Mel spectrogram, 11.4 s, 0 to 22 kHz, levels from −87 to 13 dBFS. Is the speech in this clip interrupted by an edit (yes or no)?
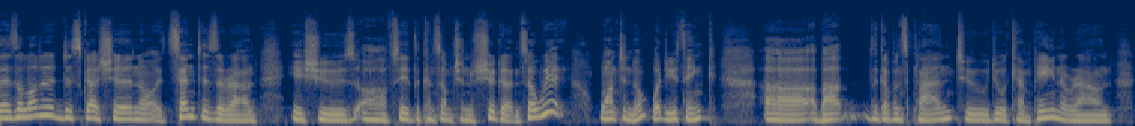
no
